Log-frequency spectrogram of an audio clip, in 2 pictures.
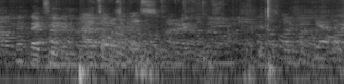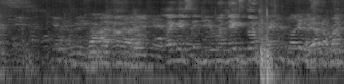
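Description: Cards tap down onto a table.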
